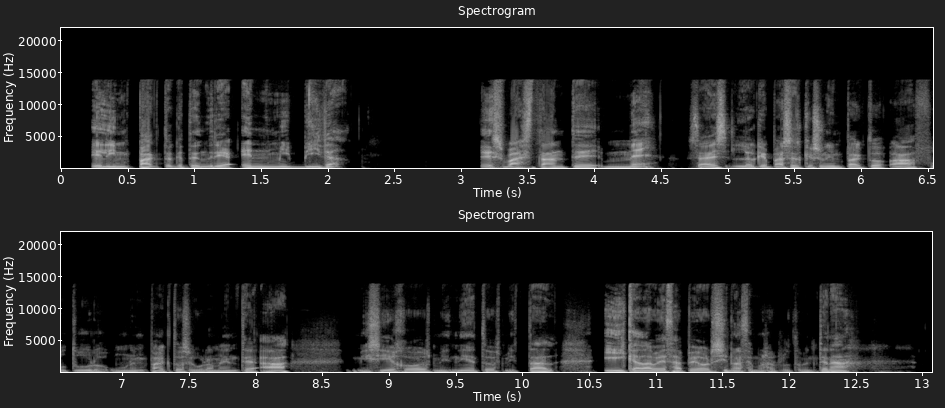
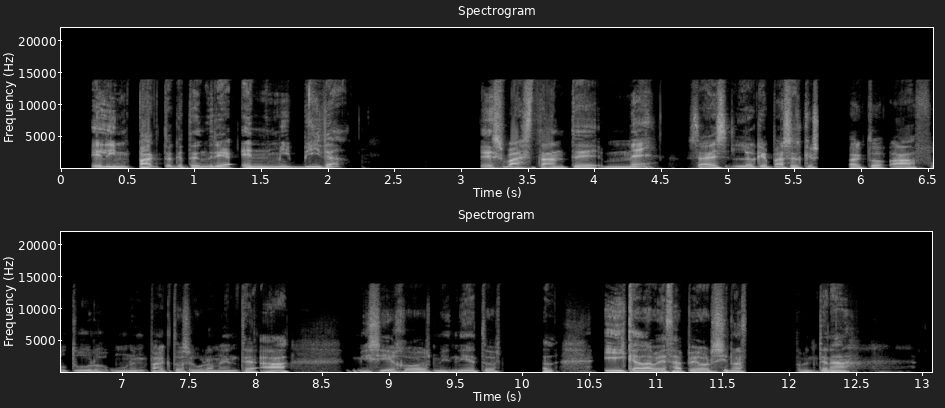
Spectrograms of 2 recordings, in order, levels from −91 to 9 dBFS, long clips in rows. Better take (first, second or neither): first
